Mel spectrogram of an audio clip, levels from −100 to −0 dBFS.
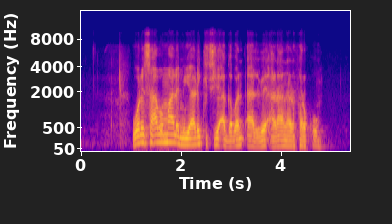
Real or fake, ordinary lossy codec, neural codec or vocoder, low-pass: real; Opus, 32 kbps; none; 7.2 kHz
